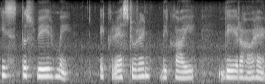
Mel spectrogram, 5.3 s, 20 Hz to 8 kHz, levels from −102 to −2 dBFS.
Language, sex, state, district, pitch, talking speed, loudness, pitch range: Hindi, female, Himachal Pradesh, Shimla, 210 Hz, 100 wpm, -17 LUFS, 185-230 Hz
